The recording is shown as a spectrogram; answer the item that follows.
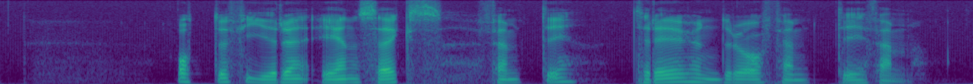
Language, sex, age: Norwegian, male, 26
